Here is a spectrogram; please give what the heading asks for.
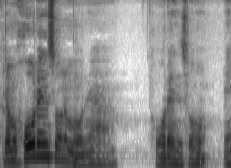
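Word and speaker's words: ほうれん草: 그래서 시라스 호렌소. 이건 한자로 써 있죠. 풀초. 풀이라는 뜻인데. 자, 요거 읽을 때는 소라고 읽어요. 소. 길게 소.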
